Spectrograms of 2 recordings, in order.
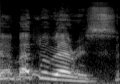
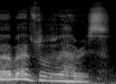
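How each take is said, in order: First: A louder, higher, half-irritated repeat of the name; imitating an annoyed caller. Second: Said in the usual way. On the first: Caller repeating her name to the intern, mock annoyed. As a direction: bark the name back, fed up at having to repeat it. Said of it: "Ela, meio brava". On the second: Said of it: "E ela falou".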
